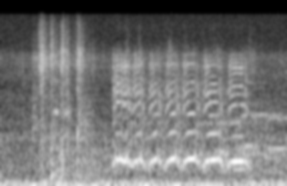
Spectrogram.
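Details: Spotted dove from a breeding farm in Ba Vì, northern Vietnam. Low cooing notes in a quick wavering series run for about a second and a half over a hissing, noisy background, after a few clicks.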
